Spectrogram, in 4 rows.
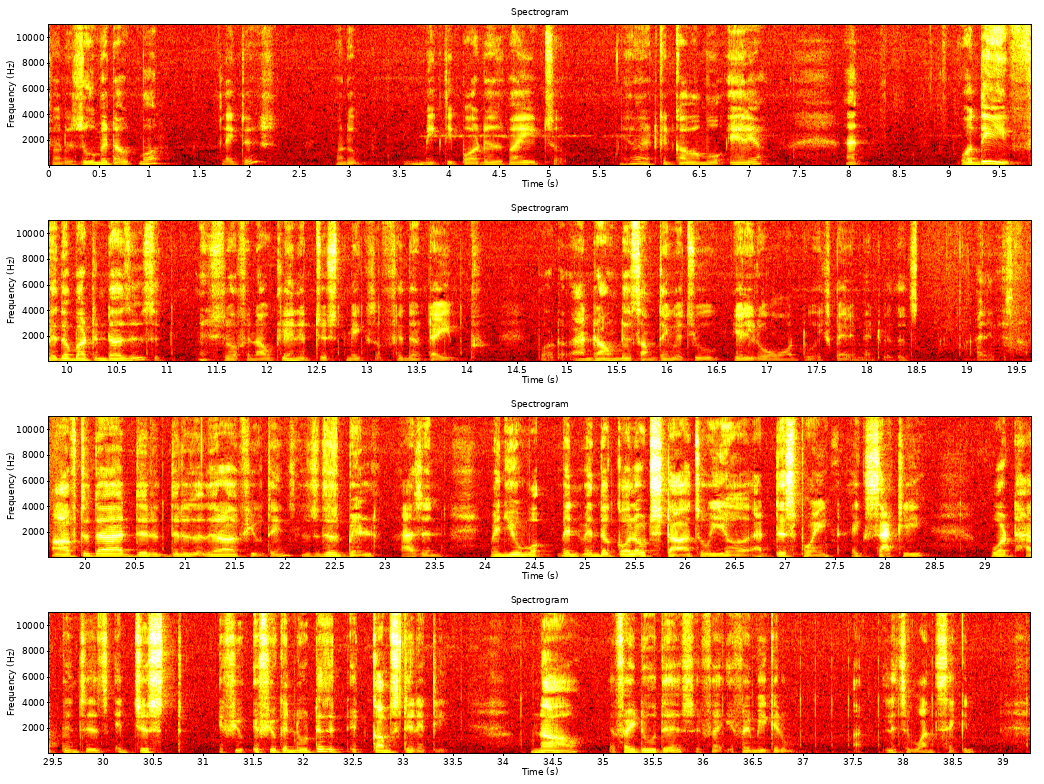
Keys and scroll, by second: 25.4 Return, 27.4 super+t, 29.1 Return, 29.6 super+t, 30.0-34.9 typing.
